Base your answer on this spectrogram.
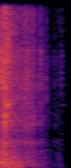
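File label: metal soft, Impact; Cars; XBOX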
